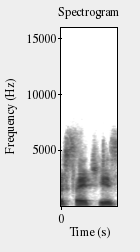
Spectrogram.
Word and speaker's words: Saichi: No, I've actually run into a couple other Saichis, and that it's not all. They don't all pronounce it the same way for whatever reason. So no worries. Cool. So how it's pronounced? That's the important thing. Saichi.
